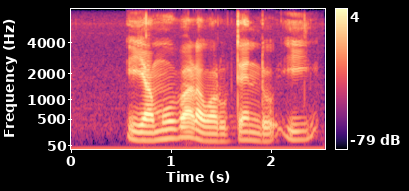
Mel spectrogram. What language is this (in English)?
Venda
